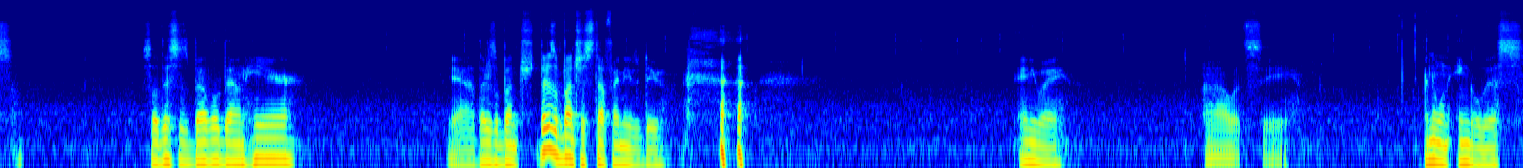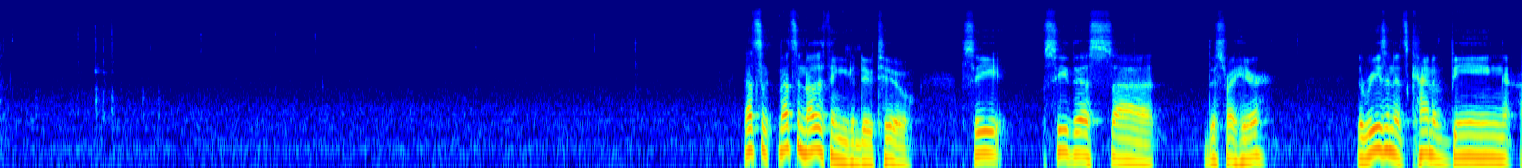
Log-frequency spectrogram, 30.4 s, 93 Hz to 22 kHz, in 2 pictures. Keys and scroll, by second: 25.0 F11.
